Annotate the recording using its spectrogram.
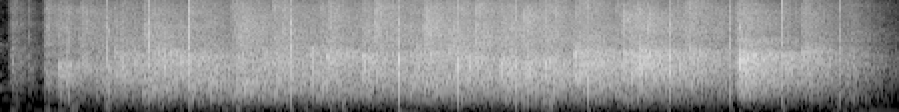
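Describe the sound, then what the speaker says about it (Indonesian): A small group claps and applauds for a podcast guest, a dense continuous patter of hands lasting several seconds, fairly close and lively before stopping abruptly. "tepuk tangan dulu buat Kak Rizky."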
